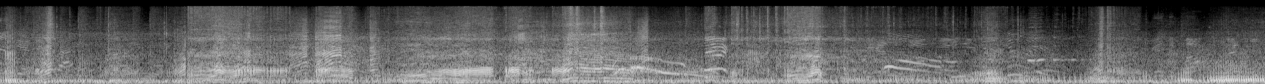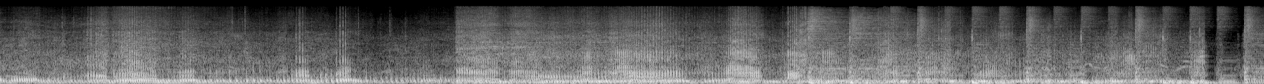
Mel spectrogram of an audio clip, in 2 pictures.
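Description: Motocross dirt bike engines revving on the track, their pitch wavering and sliding up and down as riders work the throttle, with voices over the engine noise.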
